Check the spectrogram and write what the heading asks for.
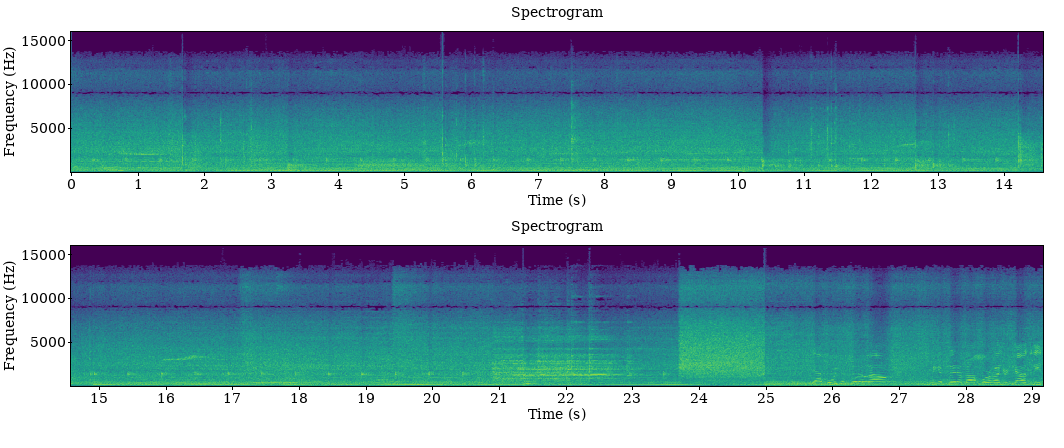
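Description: Milking parlour machinery running: a steady hum with light regular clicking over it. Near the end comes a loud hiss about a second long.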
